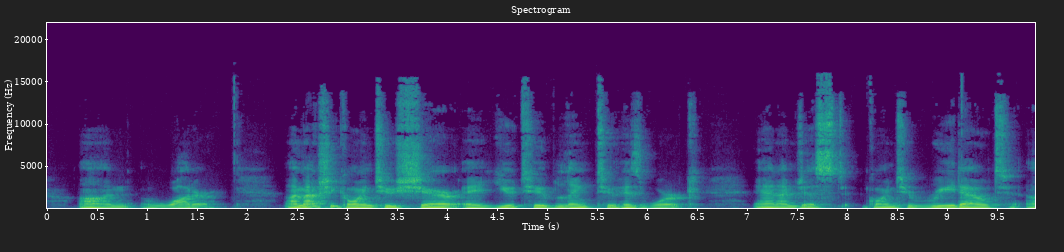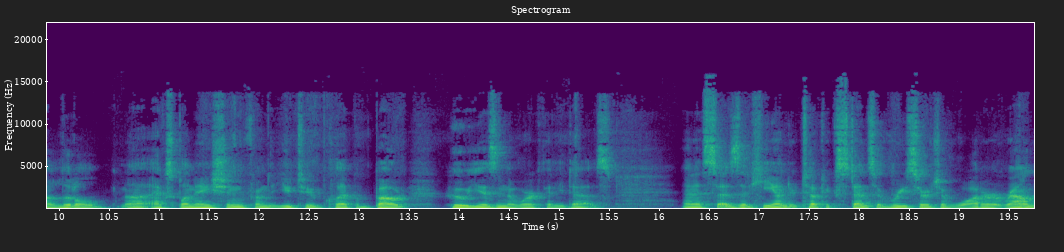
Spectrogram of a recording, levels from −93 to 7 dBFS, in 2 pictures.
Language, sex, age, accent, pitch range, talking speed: English, male, 40-59, American, 100-115 Hz, 150 wpm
